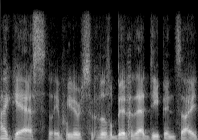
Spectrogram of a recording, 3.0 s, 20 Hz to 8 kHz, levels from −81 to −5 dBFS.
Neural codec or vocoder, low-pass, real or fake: codec, 16 kHz in and 24 kHz out, 0.6 kbps, FocalCodec, streaming, 4096 codes; 7.2 kHz; fake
